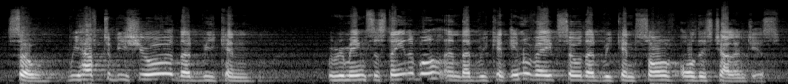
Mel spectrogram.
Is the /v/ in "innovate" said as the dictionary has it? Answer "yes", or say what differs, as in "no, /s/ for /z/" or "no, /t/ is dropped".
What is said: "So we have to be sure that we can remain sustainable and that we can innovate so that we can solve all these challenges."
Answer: yes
